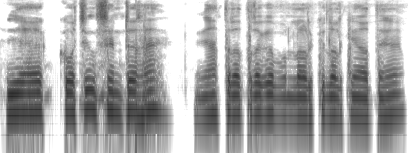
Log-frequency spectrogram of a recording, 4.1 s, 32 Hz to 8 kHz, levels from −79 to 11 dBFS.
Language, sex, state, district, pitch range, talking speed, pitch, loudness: Hindi, male, Jharkhand, Sahebganj, 125-140 Hz, 205 wpm, 130 Hz, -16 LUFS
